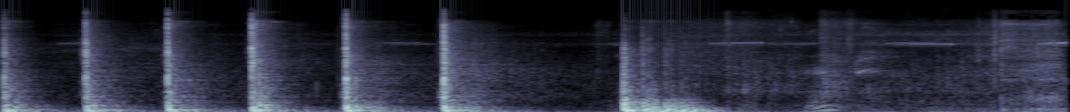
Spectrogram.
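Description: Claw hammer knocking a small wooden cleat tight against a plywood form: six sharp strikes, a little over two a second, followed about three seconds in by a single duller thud.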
